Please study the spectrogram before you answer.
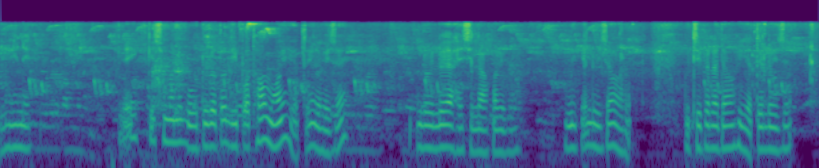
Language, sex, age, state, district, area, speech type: Assamese, female, 45-60, Assam, Udalguri, rural, spontaneous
